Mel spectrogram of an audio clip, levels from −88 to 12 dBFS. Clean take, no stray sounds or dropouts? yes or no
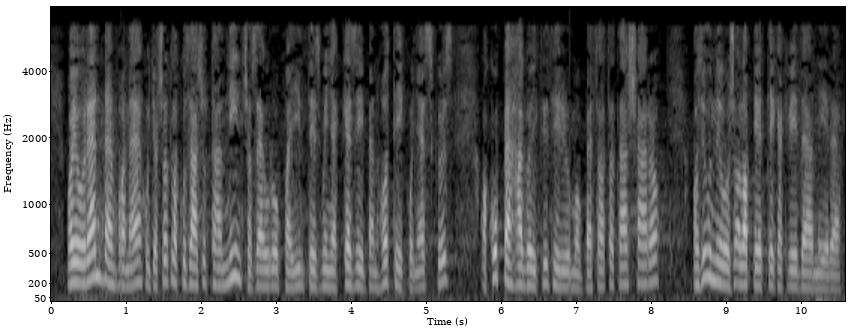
yes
